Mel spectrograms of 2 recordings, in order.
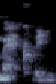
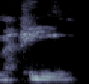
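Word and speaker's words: Maquin: Quinn yeah well his his name is pronounced differently it's hard with these old languages but I always pronounced his name mcquin but some people call him mcken ah oh M mcquinn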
